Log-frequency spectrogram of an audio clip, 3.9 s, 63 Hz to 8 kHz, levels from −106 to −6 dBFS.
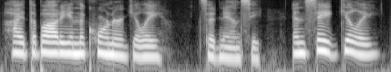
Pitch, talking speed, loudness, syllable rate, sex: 205 Hz, 185 wpm, -16 LUFS, 5.3 syllables/s, female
